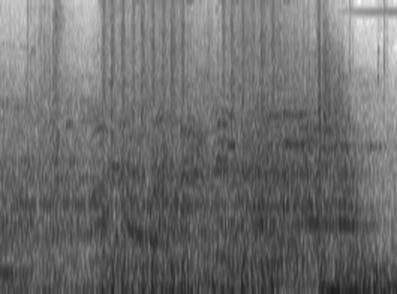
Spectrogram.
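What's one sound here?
An assault rifle fires rapid bursts of shots.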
